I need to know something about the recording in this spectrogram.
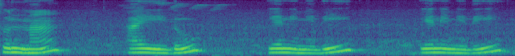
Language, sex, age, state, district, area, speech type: Telugu, female, 60+, Andhra Pradesh, Annamaya, urban, spontaneous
